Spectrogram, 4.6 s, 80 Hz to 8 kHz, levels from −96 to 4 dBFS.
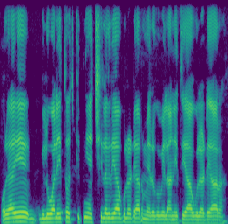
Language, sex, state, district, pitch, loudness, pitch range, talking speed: Hindi, male, Uttar Pradesh, Jyotiba Phule Nagar, 145 Hz, -15 LUFS, 125-155 Hz, 275 wpm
